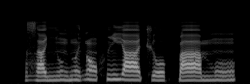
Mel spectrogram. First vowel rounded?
no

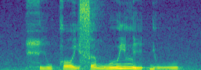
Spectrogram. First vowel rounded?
no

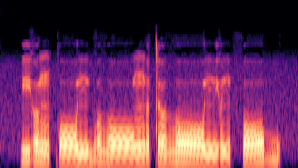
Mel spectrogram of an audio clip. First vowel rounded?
yes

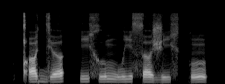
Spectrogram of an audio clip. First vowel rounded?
yes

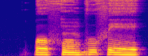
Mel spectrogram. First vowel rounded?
yes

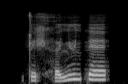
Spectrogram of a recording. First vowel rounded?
no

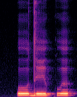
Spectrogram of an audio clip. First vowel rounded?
yes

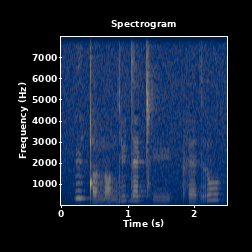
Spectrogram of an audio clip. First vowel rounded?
yes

